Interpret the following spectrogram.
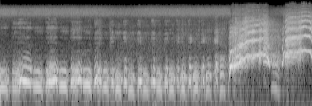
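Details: Chimpanzee pant hoot, a display of strength and dominance: a steady run of quick, breathy panting hoots, about four per second, building into loud, shrill screams near the end.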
